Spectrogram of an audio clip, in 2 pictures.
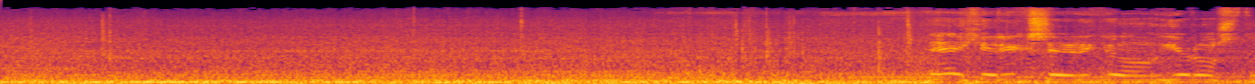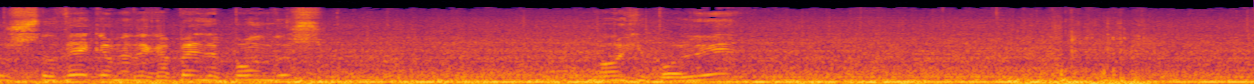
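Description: A car engine hums while driving along.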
